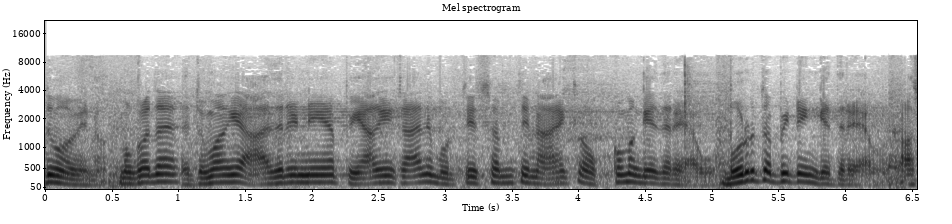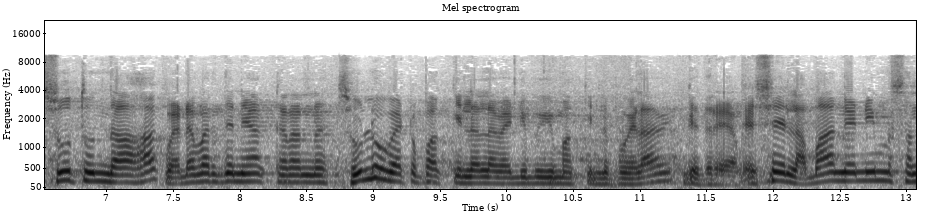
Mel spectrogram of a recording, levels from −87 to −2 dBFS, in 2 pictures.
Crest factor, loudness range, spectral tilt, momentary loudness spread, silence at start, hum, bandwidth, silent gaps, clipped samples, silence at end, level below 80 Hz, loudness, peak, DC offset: 14 dB; 1 LU; -6 dB/octave; 5 LU; 0 s; none; 9.8 kHz; none; under 0.1%; 0 s; -46 dBFS; -15 LUFS; -2 dBFS; under 0.1%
